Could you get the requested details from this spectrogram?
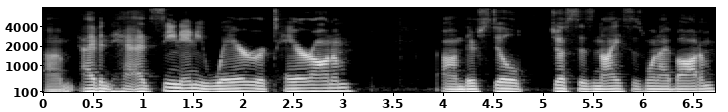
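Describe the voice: This man speaks at a fairly slow pace, his pitch fairly low and his intonation fairly even, with a clear, smooth tone.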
